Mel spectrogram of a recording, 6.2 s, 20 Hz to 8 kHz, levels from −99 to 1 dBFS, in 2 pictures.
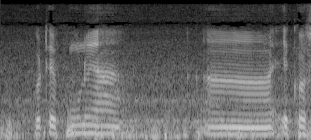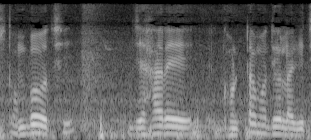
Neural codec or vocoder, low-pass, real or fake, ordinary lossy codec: vocoder, 44.1 kHz, 128 mel bands every 256 samples, BigVGAN v2; 7.2 kHz; fake; MP3, 48 kbps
